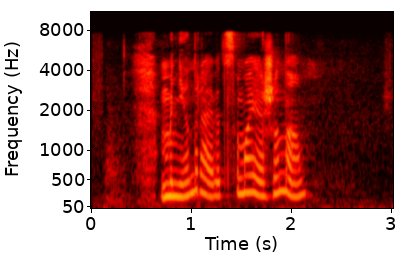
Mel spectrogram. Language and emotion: Russian, positive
